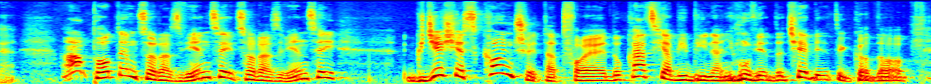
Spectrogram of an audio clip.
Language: Polish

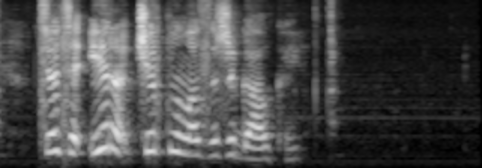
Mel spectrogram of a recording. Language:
Russian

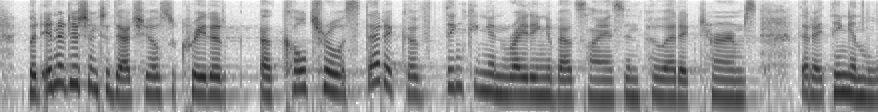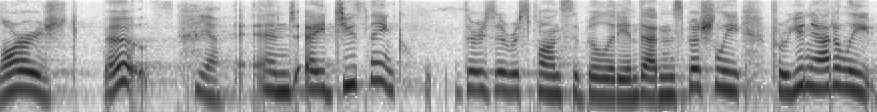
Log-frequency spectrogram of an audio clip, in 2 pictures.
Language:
English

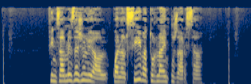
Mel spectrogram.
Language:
Catalan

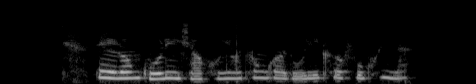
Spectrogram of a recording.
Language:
Chinese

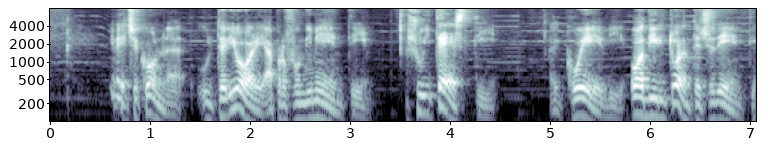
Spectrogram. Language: Italian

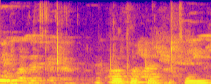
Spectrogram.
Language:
Maithili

